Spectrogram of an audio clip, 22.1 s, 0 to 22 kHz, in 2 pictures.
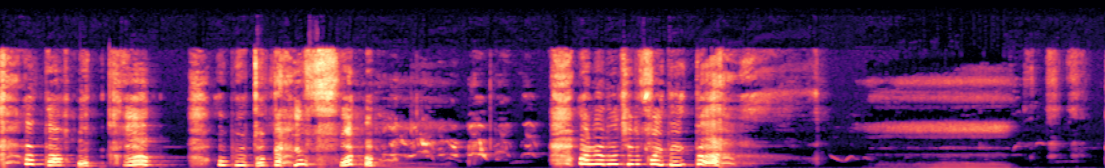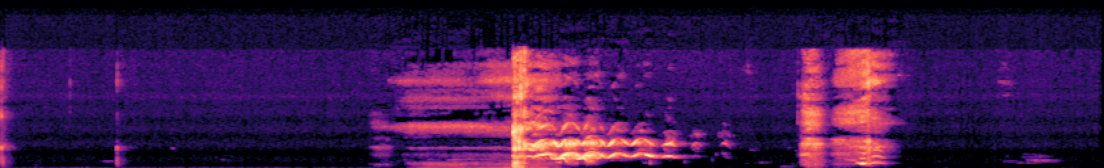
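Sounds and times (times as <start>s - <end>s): long low snores: 8.7s - 10.3s, 15.0s - 16.4s.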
